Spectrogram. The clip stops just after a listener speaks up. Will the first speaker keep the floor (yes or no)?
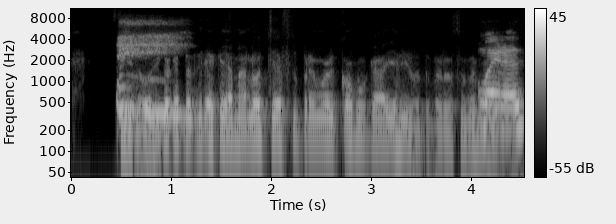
no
